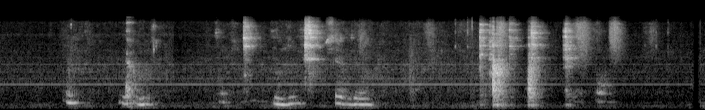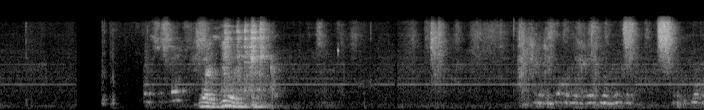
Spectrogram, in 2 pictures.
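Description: An elderly woman speaks calmly over an online call.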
